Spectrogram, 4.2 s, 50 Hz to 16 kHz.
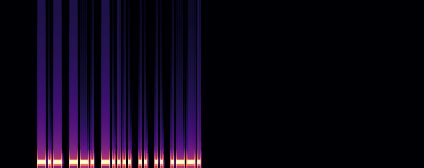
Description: Morse code, heard as a keyed tone, about 44 wpm, 700 Hz. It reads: KG6IIP
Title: Call Signs - 45wpm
